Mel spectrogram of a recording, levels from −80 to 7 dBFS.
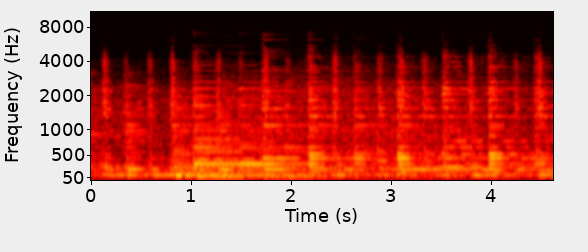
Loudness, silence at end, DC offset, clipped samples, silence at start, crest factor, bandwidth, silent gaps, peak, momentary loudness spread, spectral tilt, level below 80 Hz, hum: -29 LUFS; 0 s; under 0.1%; under 0.1%; 0 s; 18 dB; 7.4 kHz; none; -10 dBFS; 6 LU; -8 dB/octave; -44 dBFS; none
